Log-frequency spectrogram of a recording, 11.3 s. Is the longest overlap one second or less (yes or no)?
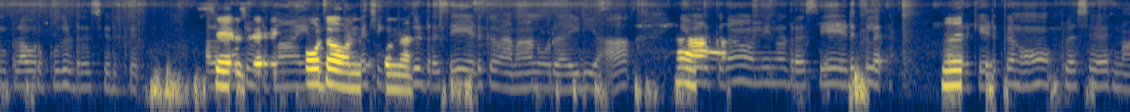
no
